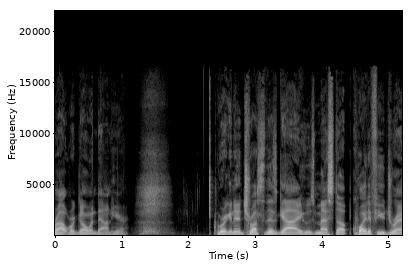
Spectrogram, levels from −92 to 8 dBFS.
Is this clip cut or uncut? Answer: uncut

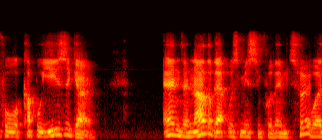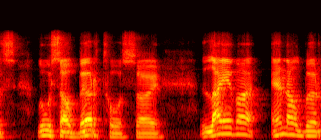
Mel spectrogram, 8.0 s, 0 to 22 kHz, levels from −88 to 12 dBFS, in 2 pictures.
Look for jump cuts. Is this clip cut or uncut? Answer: cut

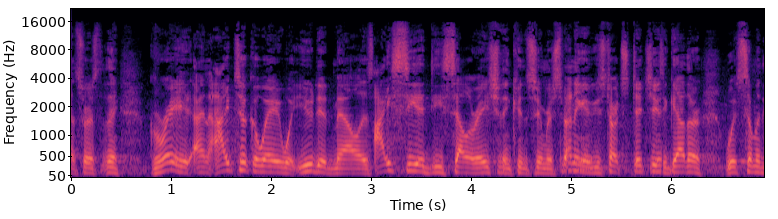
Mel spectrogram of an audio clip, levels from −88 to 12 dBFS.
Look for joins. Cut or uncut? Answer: cut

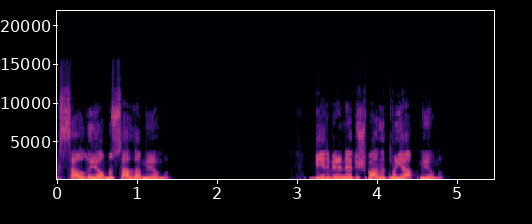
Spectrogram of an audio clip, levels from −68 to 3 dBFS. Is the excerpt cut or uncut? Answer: cut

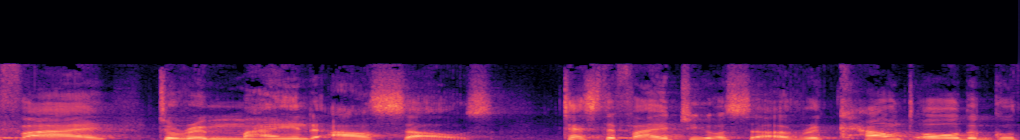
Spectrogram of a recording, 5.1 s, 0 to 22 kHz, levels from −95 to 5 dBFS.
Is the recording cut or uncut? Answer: uncut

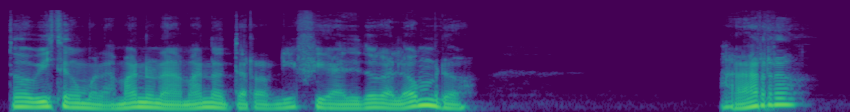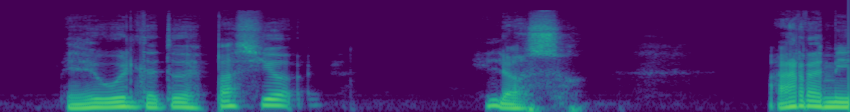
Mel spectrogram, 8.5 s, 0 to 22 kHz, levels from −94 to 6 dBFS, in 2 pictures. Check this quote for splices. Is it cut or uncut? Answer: uncut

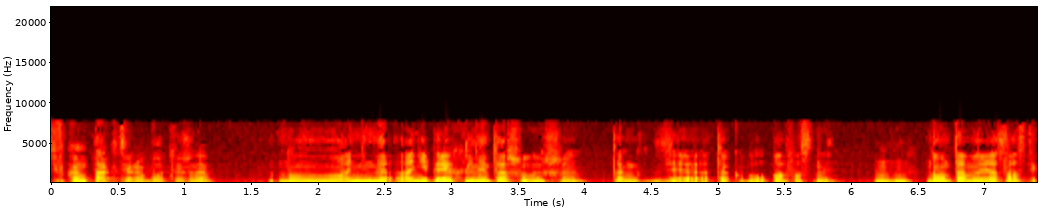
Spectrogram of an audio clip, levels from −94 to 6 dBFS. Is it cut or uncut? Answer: uncut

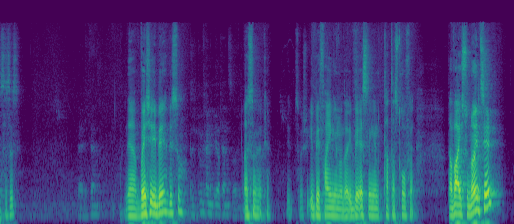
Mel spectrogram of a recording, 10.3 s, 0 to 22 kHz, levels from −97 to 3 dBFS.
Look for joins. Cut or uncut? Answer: cut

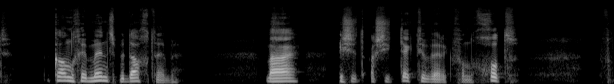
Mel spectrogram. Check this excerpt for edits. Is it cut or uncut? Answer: uncut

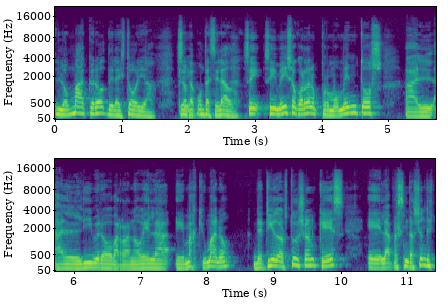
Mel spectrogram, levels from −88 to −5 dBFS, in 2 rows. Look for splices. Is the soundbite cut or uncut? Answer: uncut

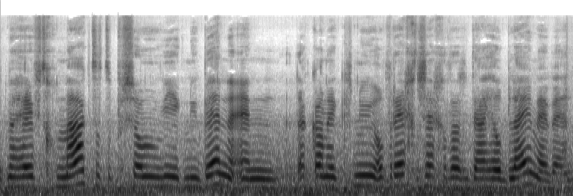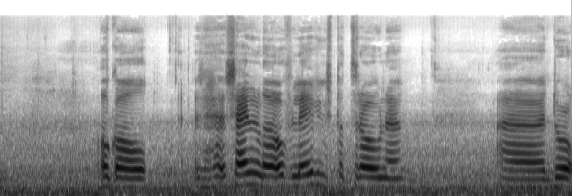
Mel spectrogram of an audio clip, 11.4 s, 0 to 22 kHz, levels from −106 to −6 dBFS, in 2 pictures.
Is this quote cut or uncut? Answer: cut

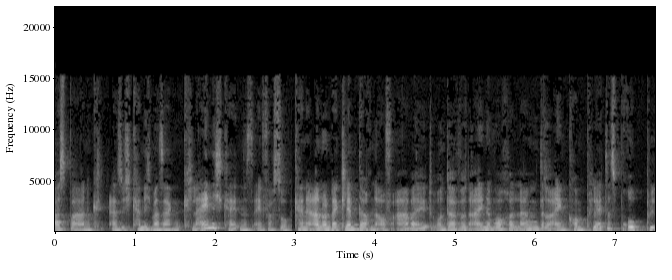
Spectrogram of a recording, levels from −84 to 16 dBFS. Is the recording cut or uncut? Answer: cut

